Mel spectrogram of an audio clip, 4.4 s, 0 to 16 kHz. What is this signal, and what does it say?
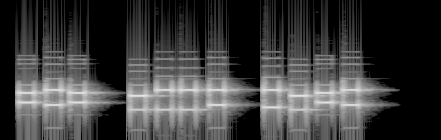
DTMF, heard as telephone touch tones, dialled by hand, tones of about 150 ms, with room echo. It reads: 090 1339 6109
